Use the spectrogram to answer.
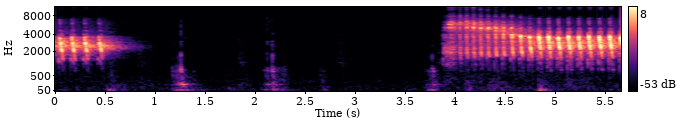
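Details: Kapas tembak white-eye in full song, recorded as masteran for all kinds of birds: a short buzzy trill fades, a few faint clicks follow, then a long, fast, ringing trill of sharp repeated notes fills the last two seconds.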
